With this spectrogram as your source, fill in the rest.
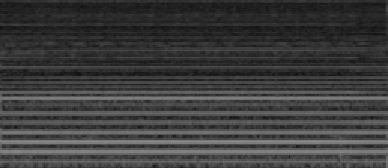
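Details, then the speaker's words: Vacuum sealer runs with a steady electric hum, low buzz and bright overtones but never pulls down; the bag was inserted too far into the sealer, and it sealed once repositioned. "Nope. Let's try again. There it goes. I just had it too far down in."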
